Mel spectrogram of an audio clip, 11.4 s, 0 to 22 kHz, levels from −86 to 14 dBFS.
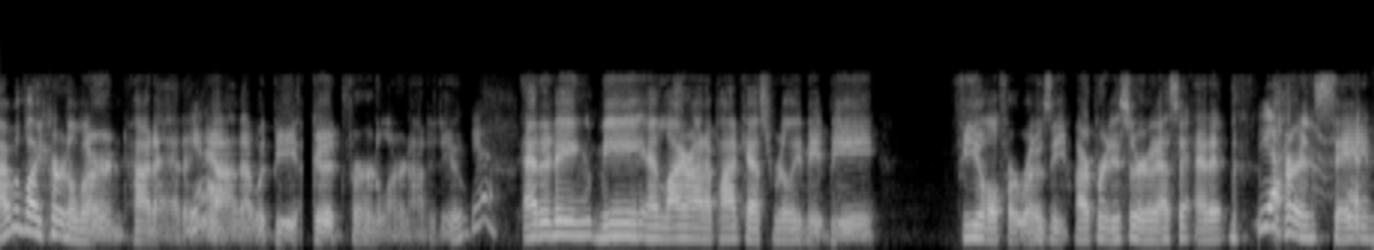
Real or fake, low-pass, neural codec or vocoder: fake; 7.2 kHz; vocoder, 22.05 kHz, 80 mel bands, HiFi-GAN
